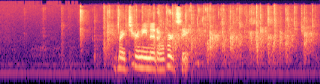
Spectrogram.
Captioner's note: applause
